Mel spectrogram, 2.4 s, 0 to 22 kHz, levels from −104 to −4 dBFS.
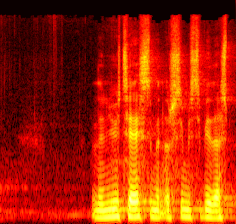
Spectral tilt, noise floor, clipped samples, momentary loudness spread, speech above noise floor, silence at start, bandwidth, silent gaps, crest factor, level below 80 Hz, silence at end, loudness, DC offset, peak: -5 dB/octave; -61 dBFS; under 0.1%; 7 LU; 40 dB; 0.95 s; 17 kHz; none; 20 dB; -74 dBFS; 0 s; -22 LUFS; under 0.1%; -4 dBFS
